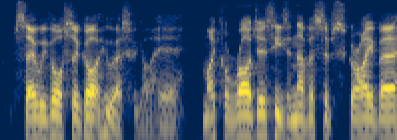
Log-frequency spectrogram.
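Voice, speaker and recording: At a moderate pace, a man talks with a bright, sharp tone and fairly even intonation. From southern England, Dorset. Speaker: gaming channel host. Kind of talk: live stream chat. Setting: live stream with chat.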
